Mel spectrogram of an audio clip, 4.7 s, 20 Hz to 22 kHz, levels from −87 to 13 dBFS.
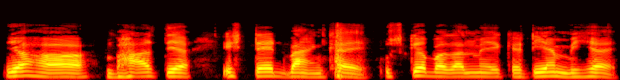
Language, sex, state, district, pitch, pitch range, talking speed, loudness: Hindi, male, Chhattisgarh, Sarguja, 155 Hz, 145-165 Hz, 155 wpm, -16 LUFS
